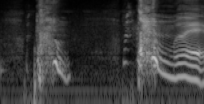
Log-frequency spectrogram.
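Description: Two loud, explosive coughs, each a harsh burst trailing into a voiced, falling groan; the second is stronger and drawn out longer, with a short quiet gap between them and no talking.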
